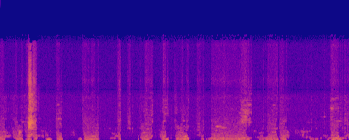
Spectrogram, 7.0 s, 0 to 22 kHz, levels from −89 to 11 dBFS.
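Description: Echo leak runs through the speech at 0.12–0.49, 0.76–1.62, 1.99–2.78, 3.08–3.59, 3.78–3.93, 4.96–5.27 and 5.76–6.58 s. A faint copy trails 184 ms behind, about 25 to 30 dB down. A loudspeaker echo canceller likely let it through.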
